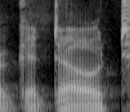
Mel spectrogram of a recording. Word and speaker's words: Gadot: I think it's like Godot or Godot. I think you pronounce the T.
